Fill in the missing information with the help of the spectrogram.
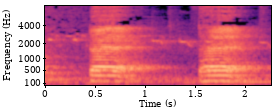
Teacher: तो इनमें होता क्या है, आप उत्क्षेपित व्यंजन है उनका उच्चारण करते हो तो आप पहले आपकी जीवा आगे से मुड़ती है, तालु की तरफ जाती है, आगे से मुड़कर फिर ध्वनि को धक्का देती है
